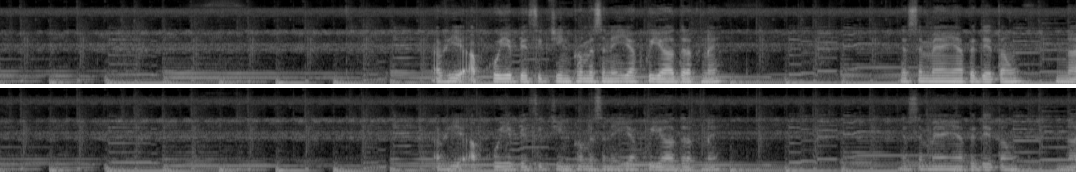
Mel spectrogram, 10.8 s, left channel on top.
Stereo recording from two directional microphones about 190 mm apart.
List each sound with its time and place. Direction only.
4.4 s speech: 45° left (ahead or behind)
9.0 s speech: 45° left (ahead or behind)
